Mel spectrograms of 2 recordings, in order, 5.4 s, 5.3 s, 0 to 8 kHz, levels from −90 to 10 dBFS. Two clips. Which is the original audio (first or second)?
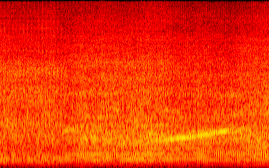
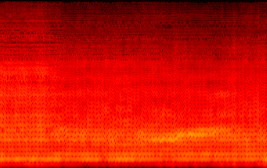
first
